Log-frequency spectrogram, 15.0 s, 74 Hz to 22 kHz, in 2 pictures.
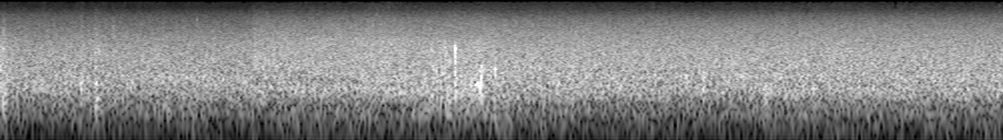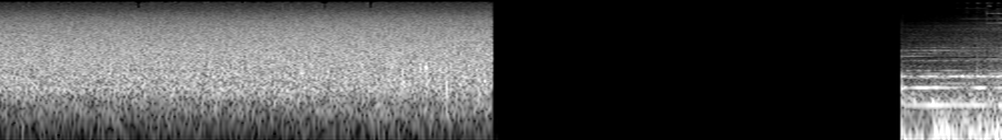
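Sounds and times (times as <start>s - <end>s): rushing outdoor ambience hiss: 0.0s - 11.2s.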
